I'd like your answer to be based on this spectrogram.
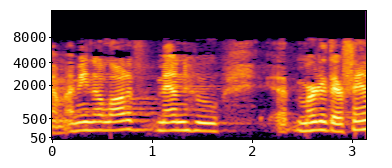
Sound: none

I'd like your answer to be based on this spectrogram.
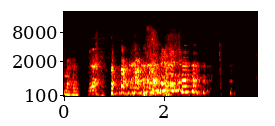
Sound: room laughs

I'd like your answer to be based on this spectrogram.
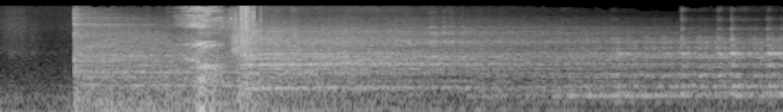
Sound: suspenseful music; blow thuds; moves into ominous music

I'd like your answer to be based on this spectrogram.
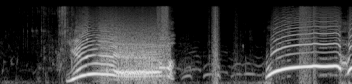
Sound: yelling

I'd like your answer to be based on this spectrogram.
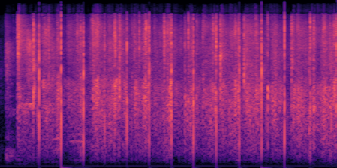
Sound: audience applauds

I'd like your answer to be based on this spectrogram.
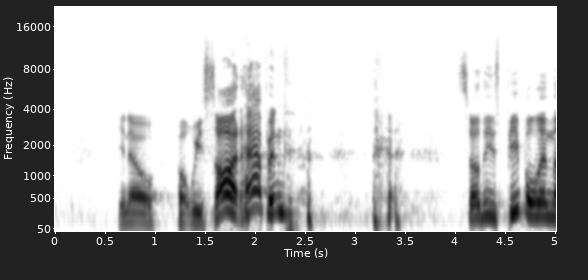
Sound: laughs

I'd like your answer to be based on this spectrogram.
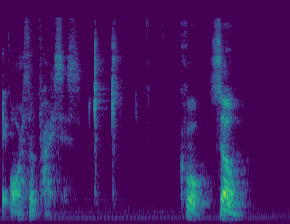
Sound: clicks tongue

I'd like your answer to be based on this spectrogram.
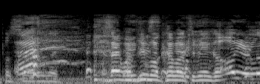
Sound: laughing

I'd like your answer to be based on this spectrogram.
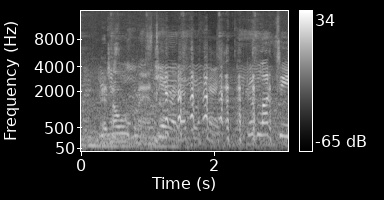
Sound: laugh

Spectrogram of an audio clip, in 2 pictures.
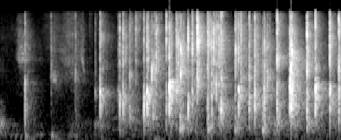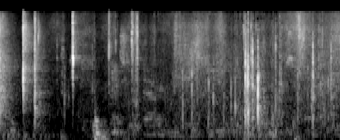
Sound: applause

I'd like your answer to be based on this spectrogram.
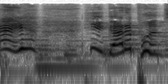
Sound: inhale

